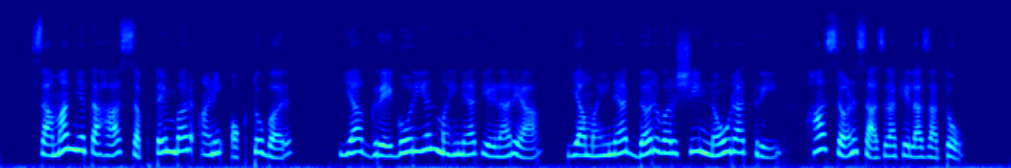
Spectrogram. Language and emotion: Marathi, neutral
